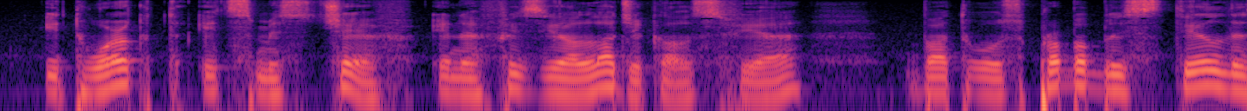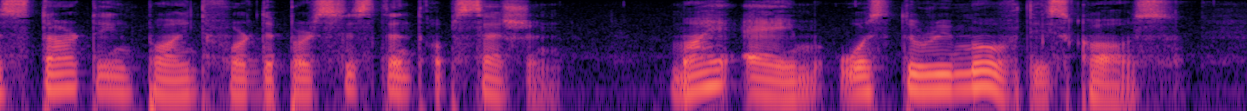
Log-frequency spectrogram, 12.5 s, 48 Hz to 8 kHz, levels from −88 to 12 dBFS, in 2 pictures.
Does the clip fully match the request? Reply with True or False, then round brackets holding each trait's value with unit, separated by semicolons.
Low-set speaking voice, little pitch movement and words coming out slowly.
False (120 Hz; 4.2 semitones; 125 wpm)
